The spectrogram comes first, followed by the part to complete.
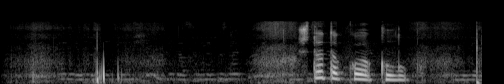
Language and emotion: Russian, neutral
